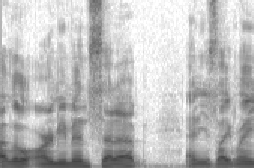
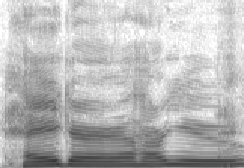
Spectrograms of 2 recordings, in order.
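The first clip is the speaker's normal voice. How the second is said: high, slow motherly voice, "you" drawn out; 8 semitones higher than usual. Retelling greeting the girl who sat next to Ryan, in a mom from Friday voice. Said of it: "I sounded like the mom from Friday".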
